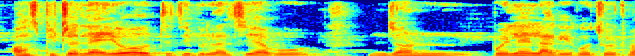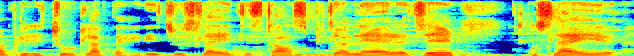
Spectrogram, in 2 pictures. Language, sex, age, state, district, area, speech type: Nepali, female, 18-30, West Bengal, Darjeeling, rural, spontaneous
